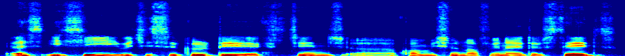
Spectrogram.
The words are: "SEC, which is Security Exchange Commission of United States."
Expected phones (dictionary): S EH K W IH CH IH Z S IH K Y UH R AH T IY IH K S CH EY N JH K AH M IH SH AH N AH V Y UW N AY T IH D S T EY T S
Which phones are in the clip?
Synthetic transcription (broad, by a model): S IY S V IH CH IH Z S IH K Y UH R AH T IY IH K S CH EY N JH K AH M IH SH AH N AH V Y UW N AY T IH D S T EY T S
